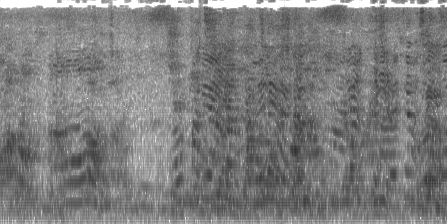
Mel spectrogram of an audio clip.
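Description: Speech only: several people talking, their voices overlapping in chatter.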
